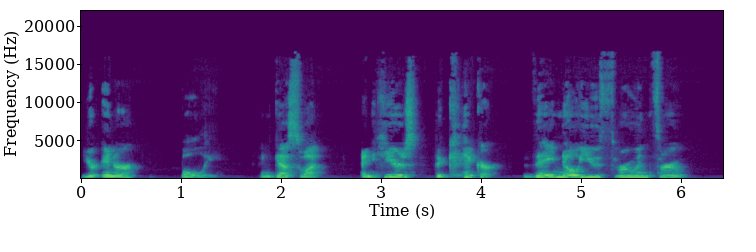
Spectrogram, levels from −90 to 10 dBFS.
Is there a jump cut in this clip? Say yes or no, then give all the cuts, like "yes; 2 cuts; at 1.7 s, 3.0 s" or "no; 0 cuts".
yes; 2 cuts; at 2.7 s, 4.3 s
